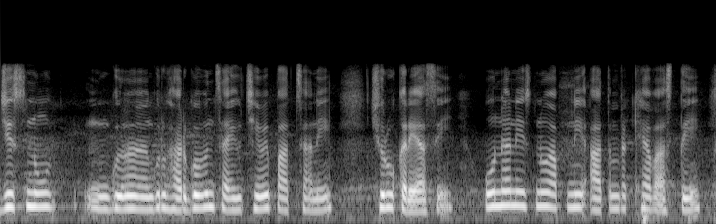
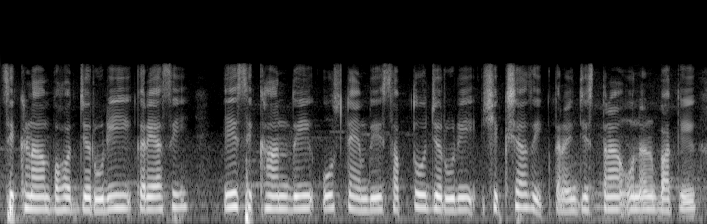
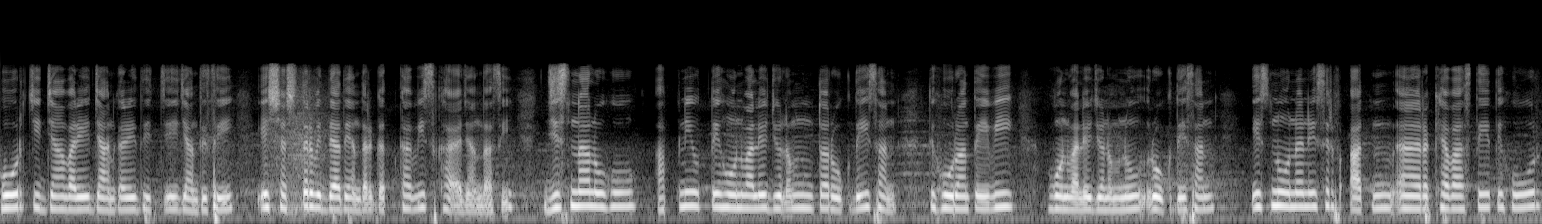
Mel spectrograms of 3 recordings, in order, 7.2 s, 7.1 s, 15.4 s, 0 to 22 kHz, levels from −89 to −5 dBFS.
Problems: none marked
